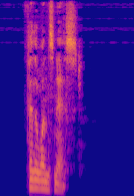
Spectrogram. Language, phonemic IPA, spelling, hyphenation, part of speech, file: English, /ˈfeð.ə wɐnz ˌnɛst/, feather one's nest, feath‧er one's nest, verb, En-au-feather one's nest.ogg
